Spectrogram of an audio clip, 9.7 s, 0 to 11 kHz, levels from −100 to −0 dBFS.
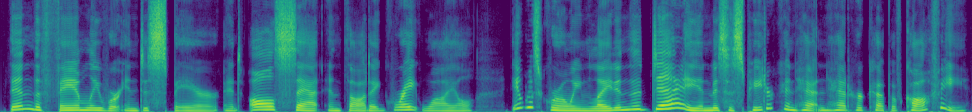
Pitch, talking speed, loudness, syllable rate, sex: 235 Hz, 185 wpm, -19 LUFS, 4.6 syllables/s, female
